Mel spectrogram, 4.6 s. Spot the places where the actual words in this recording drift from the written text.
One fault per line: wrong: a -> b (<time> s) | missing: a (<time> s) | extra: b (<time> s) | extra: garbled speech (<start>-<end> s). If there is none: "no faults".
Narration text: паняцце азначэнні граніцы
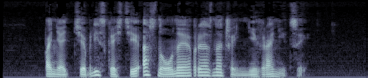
extra: блізкасці асноўнае пры (1.2 s)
